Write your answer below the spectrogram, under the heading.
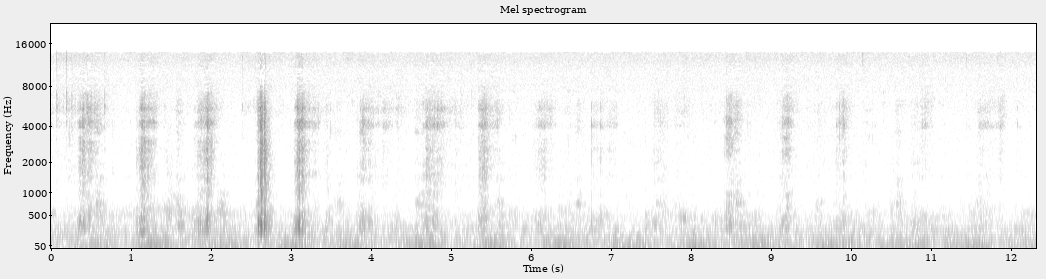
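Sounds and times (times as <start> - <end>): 
eating crunchy sandwiches: 0.0 - 12.0.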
